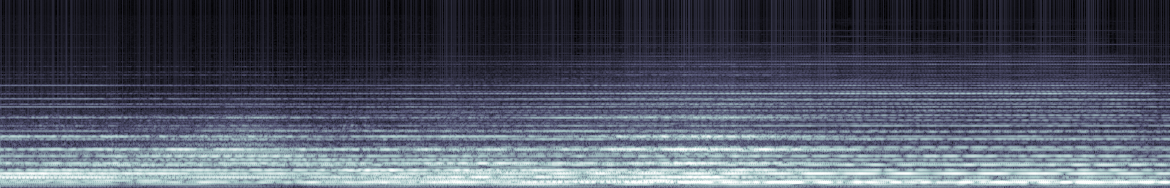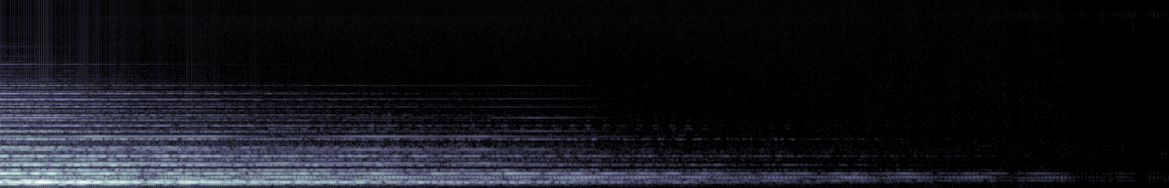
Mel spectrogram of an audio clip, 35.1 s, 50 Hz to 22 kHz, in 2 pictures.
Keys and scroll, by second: 19.7 a, 26.4 5.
